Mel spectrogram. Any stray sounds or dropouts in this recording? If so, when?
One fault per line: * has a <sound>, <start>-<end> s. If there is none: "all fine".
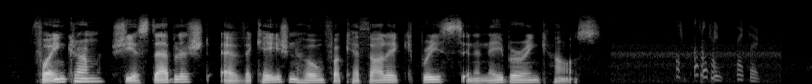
* has a chirp, 6.8-7.6 s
